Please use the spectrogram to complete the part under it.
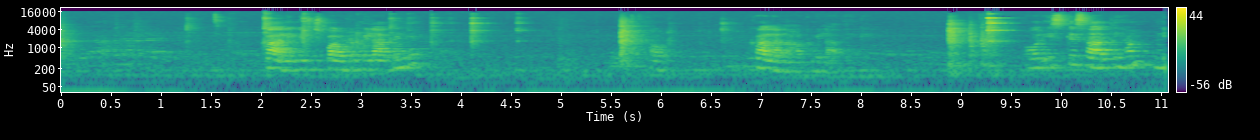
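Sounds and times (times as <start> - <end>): glass bowls clinking: 8.9 - 9.7.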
